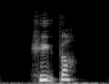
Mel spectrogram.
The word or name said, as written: hyper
